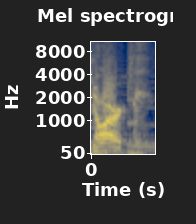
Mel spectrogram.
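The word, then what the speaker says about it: Darke: I thought it said Joe I think Drake. it's dark. I think it's dark. Like the E is silent.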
